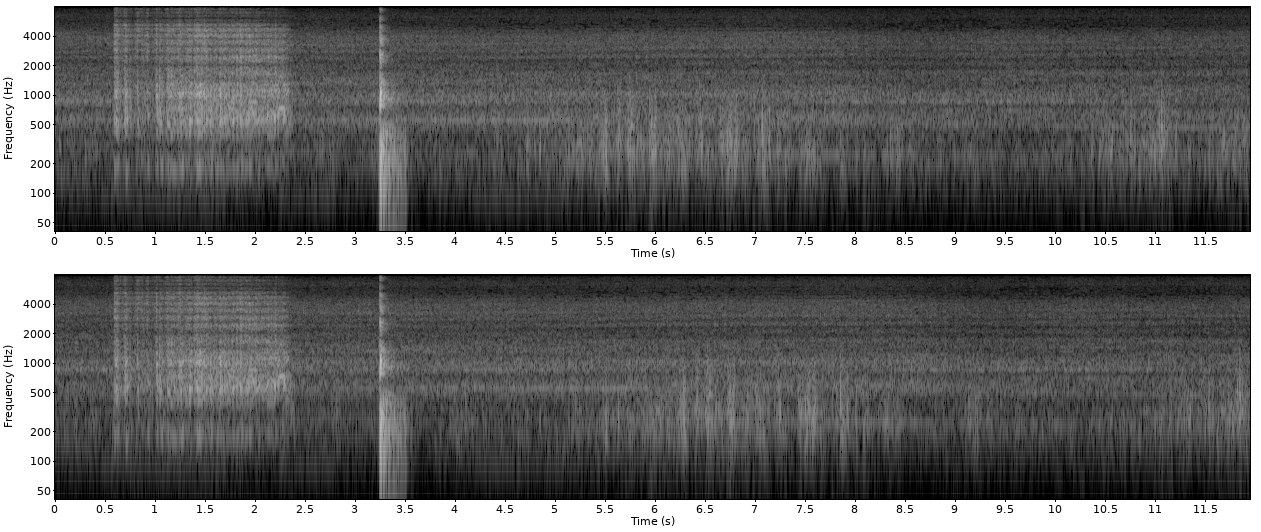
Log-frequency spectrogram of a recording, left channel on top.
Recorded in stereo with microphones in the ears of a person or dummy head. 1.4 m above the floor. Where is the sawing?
5° left (ahead or behind).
